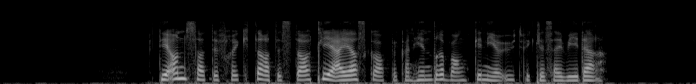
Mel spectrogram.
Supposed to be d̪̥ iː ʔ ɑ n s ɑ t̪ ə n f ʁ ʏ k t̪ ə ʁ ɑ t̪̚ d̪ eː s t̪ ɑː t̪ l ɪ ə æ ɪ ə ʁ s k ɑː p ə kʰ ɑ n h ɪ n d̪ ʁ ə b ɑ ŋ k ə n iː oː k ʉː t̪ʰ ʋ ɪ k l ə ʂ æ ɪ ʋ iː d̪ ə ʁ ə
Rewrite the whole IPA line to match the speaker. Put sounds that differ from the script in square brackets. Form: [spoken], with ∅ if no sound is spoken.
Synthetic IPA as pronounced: d̪̥ iː ʔ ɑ n s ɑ t̪ ə [∅] f ʁ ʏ k t̪ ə ʁ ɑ t̪̚ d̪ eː s t̪ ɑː t̪ l ɪ ə æ ɪ ə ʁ s k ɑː p ə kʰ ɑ n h ɪ n d̪ ʁ ə b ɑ ŋ k ə n iː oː [ʔ] ʉː t̪ʰ ʋ ɪ k l ə [s] æ ɪ ʋ iː d̪ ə ʁ ə

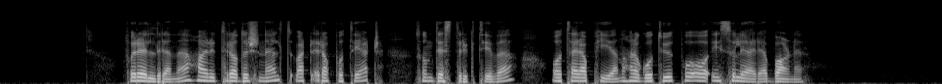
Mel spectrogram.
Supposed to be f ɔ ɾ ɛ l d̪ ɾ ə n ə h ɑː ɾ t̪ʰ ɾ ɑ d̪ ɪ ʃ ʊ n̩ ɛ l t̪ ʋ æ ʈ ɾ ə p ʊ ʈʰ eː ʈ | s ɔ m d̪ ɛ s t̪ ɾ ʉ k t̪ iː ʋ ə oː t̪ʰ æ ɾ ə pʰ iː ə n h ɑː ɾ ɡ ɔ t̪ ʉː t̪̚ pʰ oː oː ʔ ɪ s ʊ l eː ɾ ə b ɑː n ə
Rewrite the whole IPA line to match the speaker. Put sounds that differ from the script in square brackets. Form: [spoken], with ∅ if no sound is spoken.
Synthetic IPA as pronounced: f ɔ ɾ ɛ l d̪ ɾ ə n ə h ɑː ɾ t̪ʰ ɾ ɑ d̪ ɪ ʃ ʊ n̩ ɛ l t̪ ʋ æ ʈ ɾ [ɑ] p ʊ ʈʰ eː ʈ | s ɔ m d̪ ɛ s t̪ ɾ ʉ k [t̪ʰ] iː ʋ ə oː t̪ʰ æ ɾ [ɑ] pʰ iː ə n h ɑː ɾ ɡ ɔ t̪ ʉː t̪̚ pʰ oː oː ʔ ɪ s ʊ l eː ɾ ə b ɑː [ɳ] ə

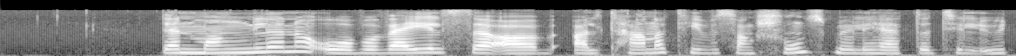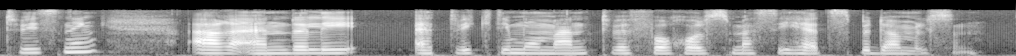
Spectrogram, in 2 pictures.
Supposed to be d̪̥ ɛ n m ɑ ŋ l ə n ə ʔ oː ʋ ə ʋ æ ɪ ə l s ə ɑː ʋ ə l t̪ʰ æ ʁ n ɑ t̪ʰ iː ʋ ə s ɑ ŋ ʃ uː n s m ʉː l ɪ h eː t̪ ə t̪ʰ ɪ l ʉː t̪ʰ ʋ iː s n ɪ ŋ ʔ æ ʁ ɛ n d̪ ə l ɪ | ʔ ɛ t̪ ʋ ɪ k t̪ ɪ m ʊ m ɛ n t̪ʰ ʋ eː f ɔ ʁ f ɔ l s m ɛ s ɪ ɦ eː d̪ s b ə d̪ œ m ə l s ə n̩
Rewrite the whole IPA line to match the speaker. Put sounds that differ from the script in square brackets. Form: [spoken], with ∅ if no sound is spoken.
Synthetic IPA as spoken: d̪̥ ɛ n m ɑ ŋ l ə n ə ʔ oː ʋ ə ʋ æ ɪ ə l s ə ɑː ʋ [ɑ] l t̪ʰ æ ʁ n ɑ t̪ʰ iː ʋ ə s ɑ ŋ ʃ uː n s m ʉː l ɪ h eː t̪ ə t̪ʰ ɪ l ʉː t̪ʰ ʋ iː s n ɪ ŋ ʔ [æː] ʁ ɛ n d̪ ə l ɪ | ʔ ɛ t̪ ʋ ɪ k t̪ ɪ m ʊ m ɛ n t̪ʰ ʋ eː f ɔ ʁ [h] ɔ l s m ɛ s ɪ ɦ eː [t̪] s b ə d̪ œ m ə l s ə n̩

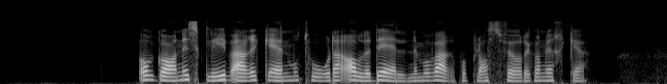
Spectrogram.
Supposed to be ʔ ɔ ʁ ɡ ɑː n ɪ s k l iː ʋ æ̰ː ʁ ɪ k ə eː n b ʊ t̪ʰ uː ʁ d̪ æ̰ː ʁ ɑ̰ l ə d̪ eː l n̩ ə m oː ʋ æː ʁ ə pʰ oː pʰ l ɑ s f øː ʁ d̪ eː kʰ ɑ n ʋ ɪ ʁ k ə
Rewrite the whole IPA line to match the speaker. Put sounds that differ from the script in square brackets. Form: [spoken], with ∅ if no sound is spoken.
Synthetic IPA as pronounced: ʔ ɔ ʁ ɡ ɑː n ɪ s k l iː ʋ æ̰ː ʁ ɪ k ə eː n [m] ʊ t̪ʰ uː ʁ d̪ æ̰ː ʁ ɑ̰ l ə d̪ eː l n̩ ə m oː ʋ æː ʁ ə pʰ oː pʰ l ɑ s f øː ʁ d̪ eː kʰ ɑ n ʋ ɪ ʁ k ə

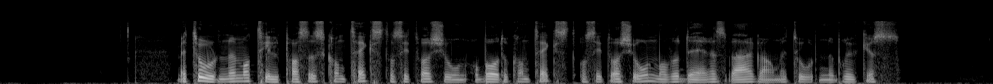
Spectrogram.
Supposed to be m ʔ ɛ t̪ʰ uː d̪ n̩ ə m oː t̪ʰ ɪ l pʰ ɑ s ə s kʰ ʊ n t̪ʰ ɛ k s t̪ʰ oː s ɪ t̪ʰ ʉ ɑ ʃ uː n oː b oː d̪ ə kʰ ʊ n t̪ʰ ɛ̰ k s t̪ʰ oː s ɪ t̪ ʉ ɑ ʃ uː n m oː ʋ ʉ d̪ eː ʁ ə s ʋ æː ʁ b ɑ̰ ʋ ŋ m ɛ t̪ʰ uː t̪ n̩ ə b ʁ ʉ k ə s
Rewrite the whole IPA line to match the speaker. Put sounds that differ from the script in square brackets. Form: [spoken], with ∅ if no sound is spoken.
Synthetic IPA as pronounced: m ʔ ɛ t̪ʰ uː d̪ n̩ ə m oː t̪ʰ ɪ l pʰ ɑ s ə s kʰ ʊ n t̪ʰ ɛ k s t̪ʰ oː s ɪ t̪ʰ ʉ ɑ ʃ uː n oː b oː d̪ ə kʰ ʊ n t̪ʰ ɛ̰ k s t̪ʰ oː s ɪ t̪ ʉ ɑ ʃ uː n m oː ʋ ʉ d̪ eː ʁ ə s ʋ æː ʁ [ɡ] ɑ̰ [∅] ŋ m ɛ t̪ʰ uː [d̪] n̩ ə b ʁ [ʉː] k ə s

